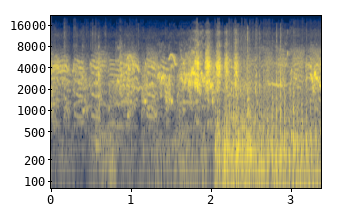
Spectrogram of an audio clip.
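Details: Budgies recorded October 27, 2023, keep up a steady high warbling chatter, joined after about two seconds by rustling and fluttering noise beneath the chirps.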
